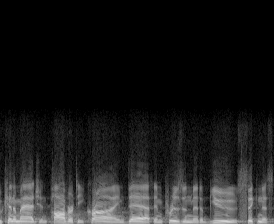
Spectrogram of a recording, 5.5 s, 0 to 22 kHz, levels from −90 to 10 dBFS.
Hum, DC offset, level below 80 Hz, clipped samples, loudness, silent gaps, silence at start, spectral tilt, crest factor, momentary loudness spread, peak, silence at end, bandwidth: none; under 0.1%; -52 dBFS; under 0.1%; -16 LUFS; none; 0 s; -8 dB/octave; 12 dB; 7 LU; -4 dBFS; 0 s; 6.4 kHz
